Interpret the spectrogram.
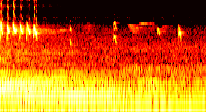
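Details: Yellow-vented bulbul, 'gacor full isian' singing: a rapid burst of five loud, slurred chirps opens the clip, followed by scattered softer single notes over faint background hum.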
